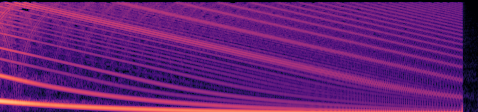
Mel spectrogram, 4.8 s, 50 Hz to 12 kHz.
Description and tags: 8-bit descending pitch.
